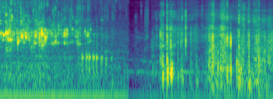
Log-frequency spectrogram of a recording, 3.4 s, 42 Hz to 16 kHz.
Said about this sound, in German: Zuerst kommen in einen Messbecher 350 ml warmes Wasser. Das lauwarme Wasser gieße ich jetzt in eine Schüssel.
